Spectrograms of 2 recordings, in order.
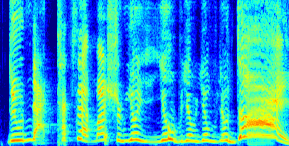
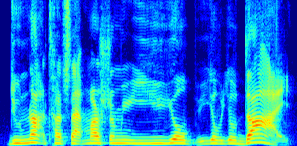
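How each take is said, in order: First: It is said in a funny Toad voice. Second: It is said in a plain, normal voice.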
